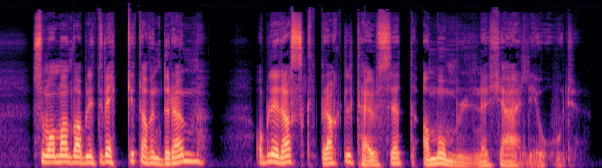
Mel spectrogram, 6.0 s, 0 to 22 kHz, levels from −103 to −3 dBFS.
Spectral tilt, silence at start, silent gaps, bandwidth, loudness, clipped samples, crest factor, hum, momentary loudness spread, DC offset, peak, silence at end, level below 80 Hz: -6 dB/octave; 0.35 s; none; 17.5 kHz; -21 LUFS; under 0.1%; 20 dB; none; 12 LU; under 0.1%; -2 dBFS; 0.3 s; -42 dBFS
